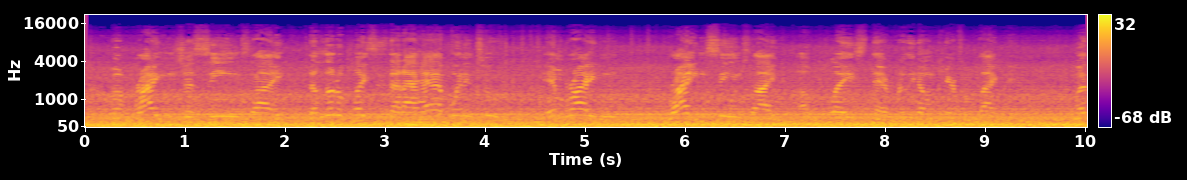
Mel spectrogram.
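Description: Steady low drone of a semi-truck's engine and road noise heard inside the cab at highway speed, under a man's talking voice.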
